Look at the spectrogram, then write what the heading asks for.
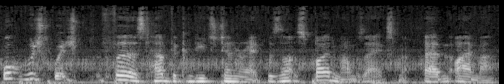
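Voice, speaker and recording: A man's voice: medium pitch, very animated, fairly quick, gravelly, a little mellow, slight background noise. A man in his late thirties co-hosting a casual podcast, joking, laughing often and trailing off mid-thought. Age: 30s. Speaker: podcast co-host. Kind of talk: casual chat.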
